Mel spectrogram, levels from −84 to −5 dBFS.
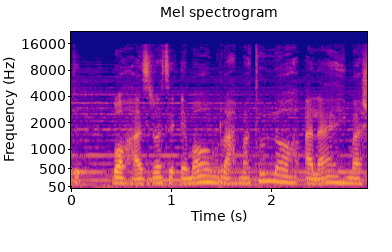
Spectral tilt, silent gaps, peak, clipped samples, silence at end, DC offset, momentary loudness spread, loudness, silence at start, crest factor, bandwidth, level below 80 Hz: -5 dB/octave; none; -8 dBFS; under 0.1%; 0 s; under 0.1%; 4 LU; -25 LUFS; 0 s; 18 dB; 16 kHz; -50 dBFS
